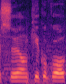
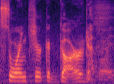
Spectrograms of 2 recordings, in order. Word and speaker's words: Søren Kierkegaard: Hans Christian Andersen, philosopher Søren Kierkegaard, or whether- How do you pronounce his name? That's actually how you pronounce his name. Wow. It's not Søren Kierkegaard.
